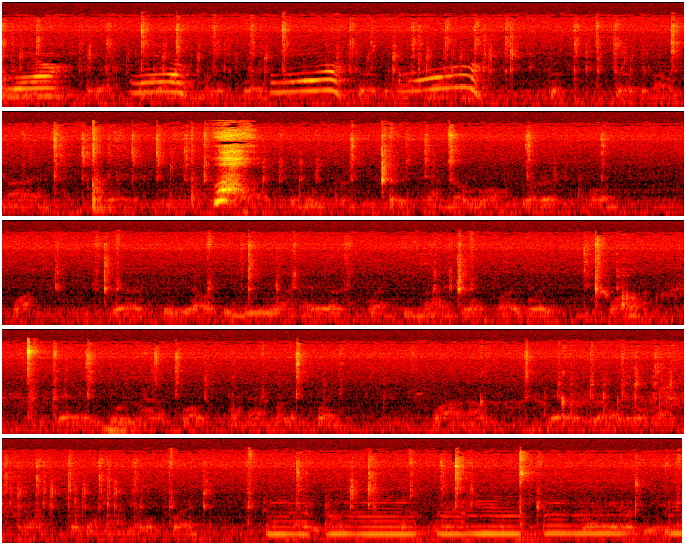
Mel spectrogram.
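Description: Game blocks crack and break with quick, dry clicks.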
